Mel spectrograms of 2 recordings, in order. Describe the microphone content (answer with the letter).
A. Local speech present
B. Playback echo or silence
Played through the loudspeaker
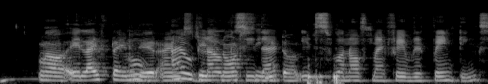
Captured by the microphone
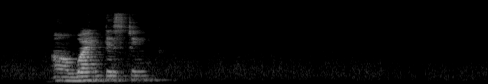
A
